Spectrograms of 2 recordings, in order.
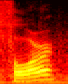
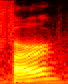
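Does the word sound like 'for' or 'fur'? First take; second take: for; fur. First: The vowel sounds like the one in 'four'. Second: The vowel sounds like the one in 'fur'. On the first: This is the standard way of saying it. "instead of for" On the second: This is the regional way of saying it. "It's like how we say fur"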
